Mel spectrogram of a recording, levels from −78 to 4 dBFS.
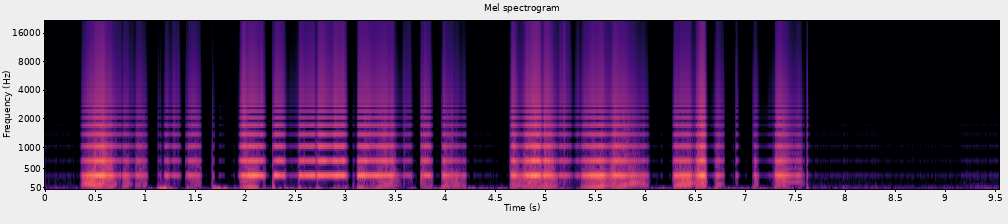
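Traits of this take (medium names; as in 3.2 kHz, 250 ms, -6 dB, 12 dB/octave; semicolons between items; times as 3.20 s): a buzz of ramps at a fixed pitch in blocks of 128 samples; random-step tremolo 1.2 Hz; a quantiser's noise floor 12-bit, dither triangular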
